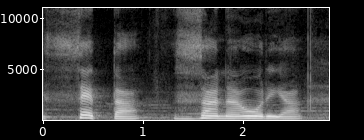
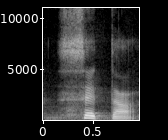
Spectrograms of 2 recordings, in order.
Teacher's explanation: Depending on where you live, the pronunciation changes. So mainland Spain, it will be theta, zanahoria. And in South America and Canary Islands, they will say seta.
